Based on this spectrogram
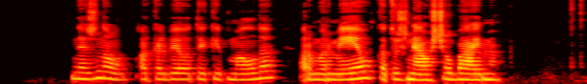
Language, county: Lithuanian, Kaunas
